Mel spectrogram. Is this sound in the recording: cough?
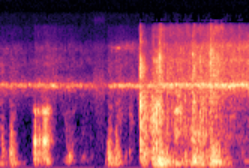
no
